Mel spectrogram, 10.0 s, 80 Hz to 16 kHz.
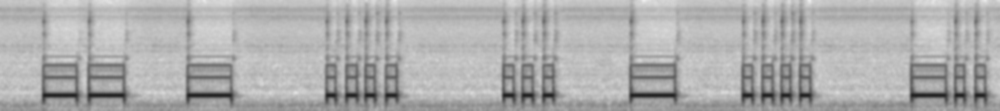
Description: Morse code, heard as a keyed tone, about 12 wpm, spaced as for 8 wpm, 600 Hz. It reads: MT H STH D
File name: 5 LEZIONE RIPASSO 1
